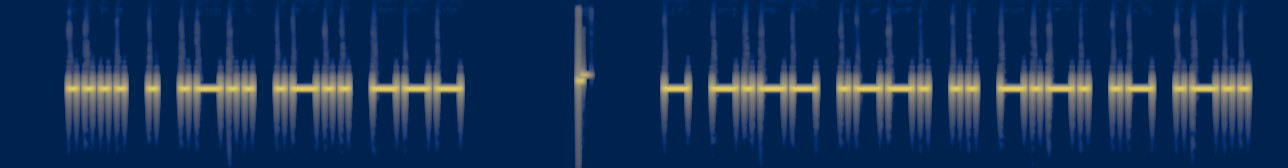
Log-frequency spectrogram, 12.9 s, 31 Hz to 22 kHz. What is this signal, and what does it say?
Morse code, heard as a keyed tone, about 15 wpm, 700 Hz. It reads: HELLO TYPICAL
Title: Sentences from Top 1100 Words - New Word Drill - 15wpm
